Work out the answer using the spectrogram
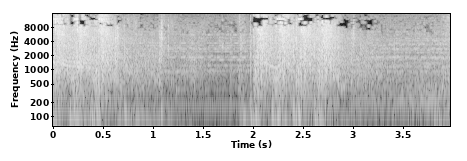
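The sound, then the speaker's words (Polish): Video game gunfire crackles in dense, loud bursts that run almost continuously, with heavy impacts at the start and again near the middle. “Mam jeszcze jeden nabój taki dobry. Tu jest. O kurde. Zmień tę broń.”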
